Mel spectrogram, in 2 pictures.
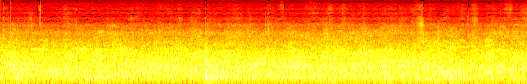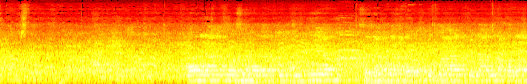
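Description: A large crowd murmurs and chatters nearby.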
